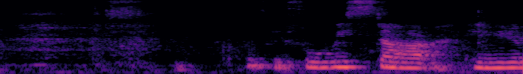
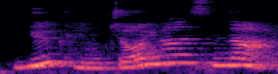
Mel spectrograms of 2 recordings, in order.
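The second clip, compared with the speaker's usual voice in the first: slow, louder and higher; expressive character line; 5 semitones higher, 9 dB louder than usual. Shown as a demonstration. Teacher demos the character's line for the child. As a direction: draw it out brightly like the character. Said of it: "I give it a go and see if you agree".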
